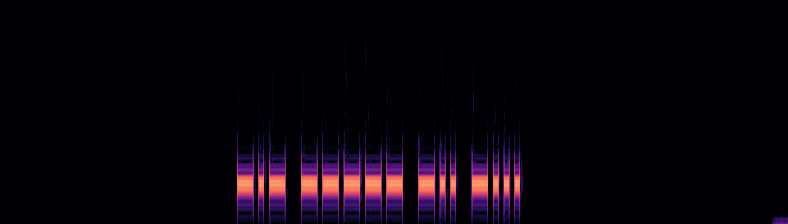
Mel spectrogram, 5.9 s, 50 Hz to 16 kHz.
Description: Morse code, heard as a keyed tone, about 29 wpm, 700 Hz. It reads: K0DB
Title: USA Call Signs - 4 Characters - 30wpm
